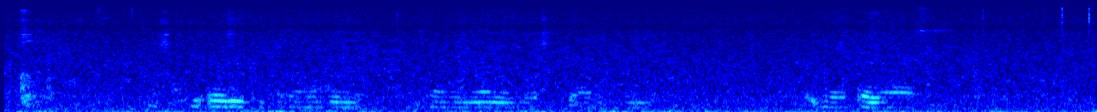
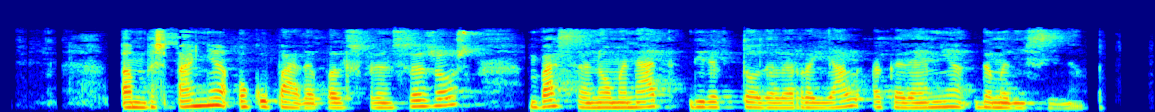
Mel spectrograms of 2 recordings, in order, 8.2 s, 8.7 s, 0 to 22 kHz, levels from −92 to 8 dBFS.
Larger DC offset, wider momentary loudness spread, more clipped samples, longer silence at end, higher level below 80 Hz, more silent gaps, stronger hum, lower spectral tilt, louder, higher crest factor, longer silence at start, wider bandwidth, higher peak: neither; about the same, 8 LU vs 9 LU; neither; second, 0 s vs 0.55 s; second, -74 dBFS vs -60 dBFS; second, none vs 0.82-0.90 s; neither; second, -3.5 dB/octave vs -5 dB/octave; second, -61 LUFS vs -18 LUFS; first, 24 dB vs 18 dB; second, 0 s vs 0.6 s; first, 16.5 kHz vs 8 kHz; second, -38 dBFS vs -2 dBFS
